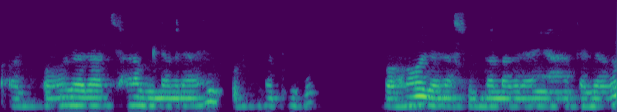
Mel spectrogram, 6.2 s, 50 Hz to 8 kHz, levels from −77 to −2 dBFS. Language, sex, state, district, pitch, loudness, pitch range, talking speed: Hindi, female, Bihar, Purnia, 160 Hz, -28 LUFS, 155-165 Hz, 195 wpm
